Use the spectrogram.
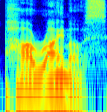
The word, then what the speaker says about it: Porajmos: Porajmos, and that's pronounced Pariah, is the Romani word for this genocide, and it translates to the devouring.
